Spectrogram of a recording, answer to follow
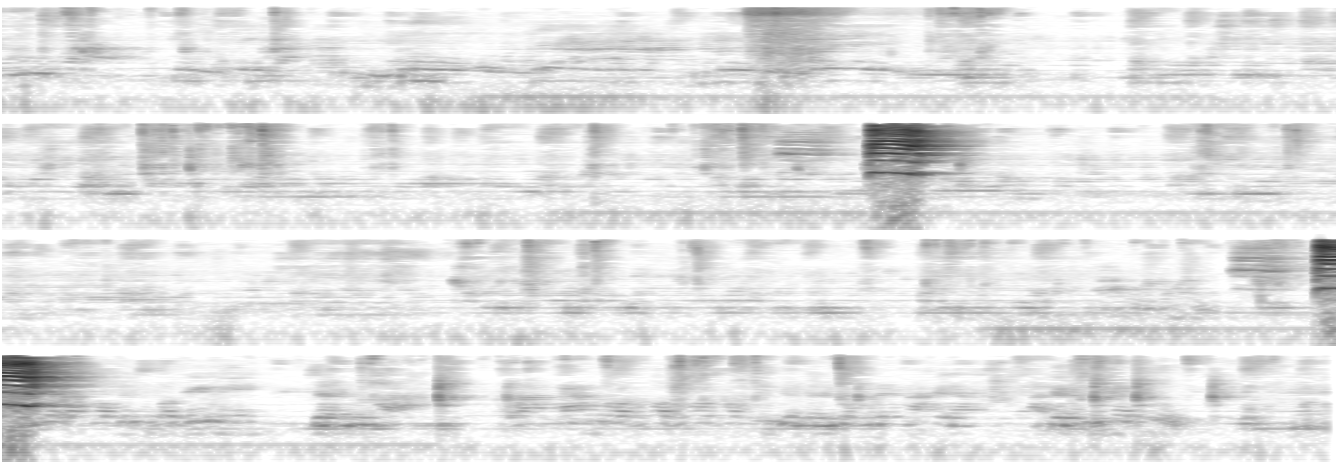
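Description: A Sumatran parakeet (betet) giving two loud, harsh squawks, about eleven and twenty seconds in, with a few fainter short calls between them.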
